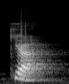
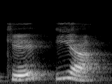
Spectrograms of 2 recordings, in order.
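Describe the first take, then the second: First: "que a" blended into one syllable, KYA; sound fusion. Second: "que e a" slowly, each word its own syllable; vowels apart. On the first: Teacher giving the result of the fusion, "que a" as KYA. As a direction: glide "que" straight into "a" as KYA. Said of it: "Fica que a". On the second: Teacher taking the fusion apart, "que" and "a" said separately. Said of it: "como houvesse uma fusão sonora". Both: Shown as a demonstration.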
